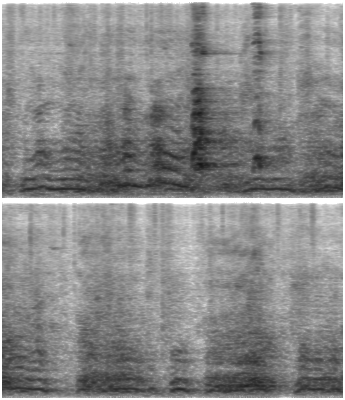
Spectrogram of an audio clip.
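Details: Dogs, a Jack Russell Terrier and two Border Collies (one black and white, one red and white), growl while tugging over a towel: low, rough, rumbling growls in uneven bursts, with one sharper bark-like outburst midway.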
